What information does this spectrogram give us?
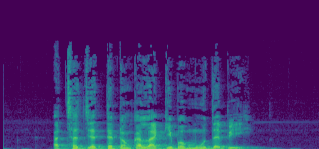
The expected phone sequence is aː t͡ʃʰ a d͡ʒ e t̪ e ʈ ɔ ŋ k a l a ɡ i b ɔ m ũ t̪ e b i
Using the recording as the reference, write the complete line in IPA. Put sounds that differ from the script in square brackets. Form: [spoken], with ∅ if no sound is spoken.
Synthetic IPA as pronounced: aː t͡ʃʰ a d͡ʒ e t̪ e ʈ ɔ ŋ k a l a ɡ i b ɔ m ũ [d̪] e b i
